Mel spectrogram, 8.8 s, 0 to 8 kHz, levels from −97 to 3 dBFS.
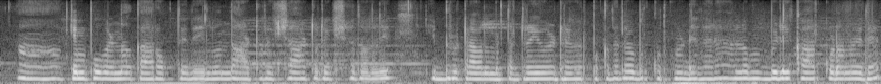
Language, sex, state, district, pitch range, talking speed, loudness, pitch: Kannada, female, Karnataka, Dharwad, 205-220 Hz, 150 wpm, -17 LUFS, 210 Hz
